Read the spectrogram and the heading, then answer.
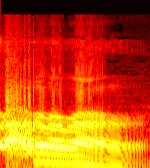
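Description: A dog gives one loud, drawn-out cry that slides slowly downward in pitch and fades at the end, more a sustained howl than short barks, with no talking.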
